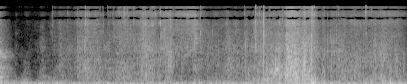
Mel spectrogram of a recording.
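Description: Faint rustling of diamond-painting canvases being handled, strongest about three seconds in, over a low steady hum.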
